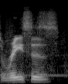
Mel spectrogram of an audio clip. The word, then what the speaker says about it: Reese's: They They were like, "Okay, it's Reese's pieces." Cuz Reese's rhymes with pieces.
